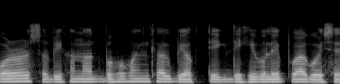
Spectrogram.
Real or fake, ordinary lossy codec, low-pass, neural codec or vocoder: real; Opus, 24 kbps; 7.2 kHz; none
